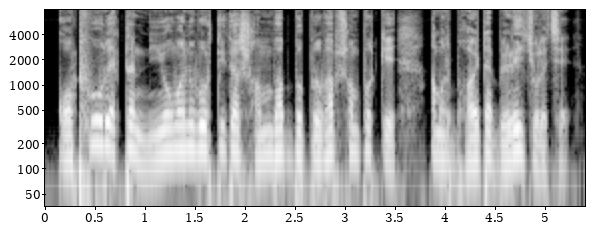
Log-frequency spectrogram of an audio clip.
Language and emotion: Bengali, fearful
